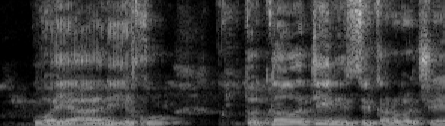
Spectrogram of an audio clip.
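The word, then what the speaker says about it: וַהֲרִיחוֹ: Это читается правильно вяриху. Не, не в Вахариху, а в Яариху. Ваяариху.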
